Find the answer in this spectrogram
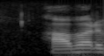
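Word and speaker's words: hour: आवर में भी यह साइलेंट है, यहाँ पर एन का प्रयोग किया गया है।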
